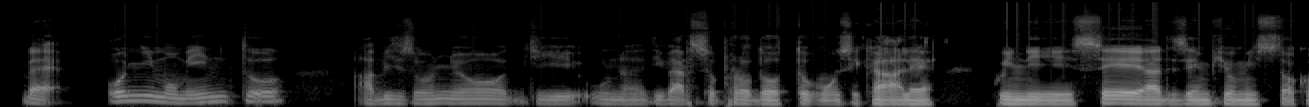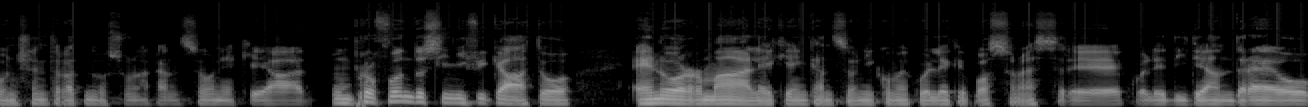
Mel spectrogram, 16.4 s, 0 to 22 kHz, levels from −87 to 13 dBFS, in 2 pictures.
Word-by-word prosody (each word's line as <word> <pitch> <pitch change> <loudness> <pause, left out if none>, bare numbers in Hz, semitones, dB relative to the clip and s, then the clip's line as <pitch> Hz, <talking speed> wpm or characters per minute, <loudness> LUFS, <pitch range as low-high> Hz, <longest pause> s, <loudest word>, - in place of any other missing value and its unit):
Beh, - - -4 0.3
ogni 165 +2 -3
momento 125 - -6 0.4
ha 95 - -6
bisogno 110 +1 -7
di 100 -2 -8
un 95 -2 -9
diverso 100 0 -5
prodotto 95 -1 -2
musicale. 90 0 0 0.3
Quindi 95 -2 +2
se, 110 +2 +4
ad 95 -2 +3
esempio, 95 +1 -1
mi 90 0 0
sto - - -4
concentrando 90 +1 -4
su 95 - -11
una 95 0 -10
canzone 95 0 -6
che 95 - -4
ha 90 -1 -1
un 110 -1 +1
profondo 145 +4 +3
significato, 100 -6 +2 0.3
è 105 +2 +6
normale 95 -4 +6
che 95 - -2
in 90 0 0
canzoni 90 -1 -2
come 95 +2 -3
quelle 90 0 +1
che - - -4
possono 75 - -2
essere 90 -1 -1
quelle 95 -1 -3
di 90 0 -4
De 95 - +3
André 95 0 +4
o 90 0 +5
95 Hz, 145 wpm, -35 LUFS, 90-105 Hz, 0.4 s, è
